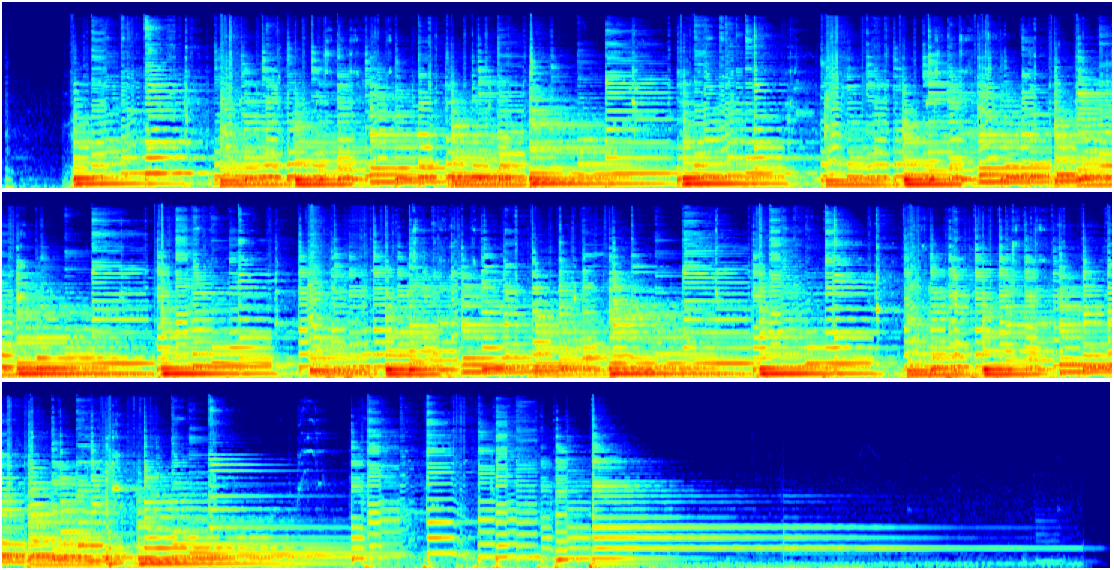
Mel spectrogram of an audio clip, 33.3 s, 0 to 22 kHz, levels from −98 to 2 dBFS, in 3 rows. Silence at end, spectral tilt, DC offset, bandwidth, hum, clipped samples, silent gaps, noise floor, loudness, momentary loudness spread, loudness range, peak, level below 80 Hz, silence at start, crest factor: 2.65 s; -9 dB/octave; under 0.1%; 9.8 kHz; none; under 0.1%; none; -60 dBFS; -18 LUFS; 15 LU; 13 LU; 0 dBFS; -36 dBFS; 0.05 s; 18 dB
